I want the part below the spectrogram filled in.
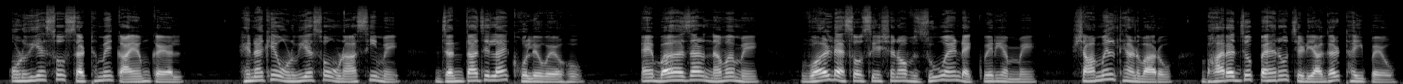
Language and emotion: Sindhi, neutral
